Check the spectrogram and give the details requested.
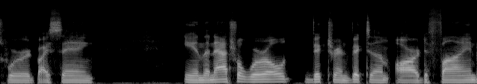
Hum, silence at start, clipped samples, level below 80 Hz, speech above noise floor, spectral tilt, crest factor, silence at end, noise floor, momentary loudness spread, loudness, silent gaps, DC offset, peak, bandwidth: none; 0 s; under 0.1%; -58 dBFS; 32 dB; -6 dB/octave; 18 dB; 0 s; -58 dBFS; 7 LU; -27 LUFS; none; under 0.1%; -10 dBFS; 14.5 kHz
